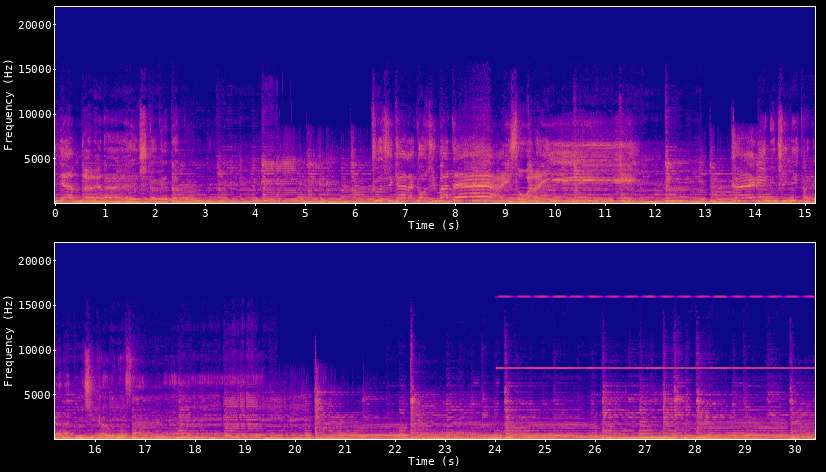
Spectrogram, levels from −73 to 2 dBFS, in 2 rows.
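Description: At 4.45–6.35 s, 12.93–14.05 s and 19.65–21.68 s a Bluetooth SBC bit pool drop dulls the treble and adds gritty noise. It fits the bit pool falling from 31 to 11, around 83 kbps. A spectrogram shows the upper bands going blank. From 24.02 s to the end, USB whine from bus-frame current leaks in as a steady 8 kHz tone, roughly 15 dB below the signal, drawn as a flat horizontal line.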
